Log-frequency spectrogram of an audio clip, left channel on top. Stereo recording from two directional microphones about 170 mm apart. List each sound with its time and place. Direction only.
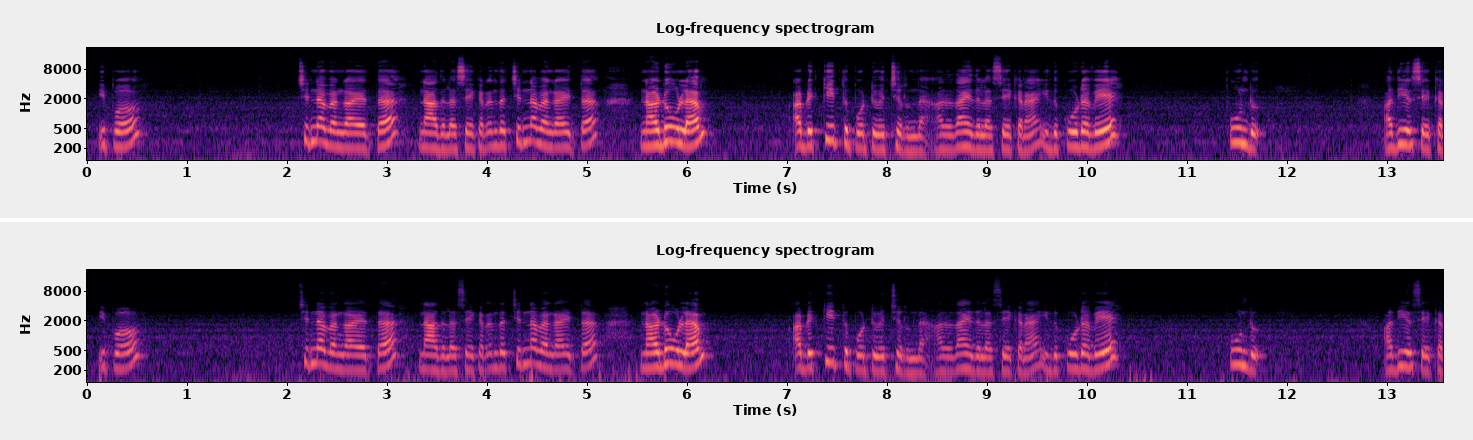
0.1 s a woman's voice: 20° left (ahead or behind)
2.1 s a woman's voice: 20° left (ahead or behind)
11.4 s a woman's voice: 20° left (ahead or behind)
13.0 s a woman's voice: 20° left (ahead or behind)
